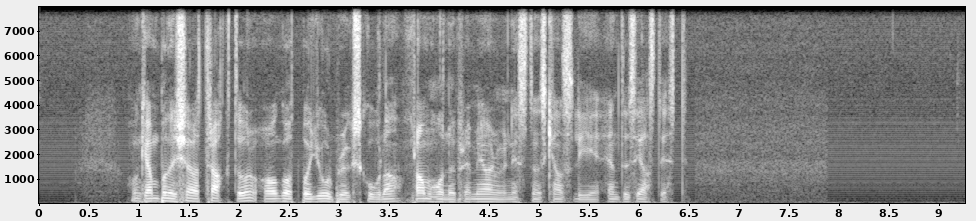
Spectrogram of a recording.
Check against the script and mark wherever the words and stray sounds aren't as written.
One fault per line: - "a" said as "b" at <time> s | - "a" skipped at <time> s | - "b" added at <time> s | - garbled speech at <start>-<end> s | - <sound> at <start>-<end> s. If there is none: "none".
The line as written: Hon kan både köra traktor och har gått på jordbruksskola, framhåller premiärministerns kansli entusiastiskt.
none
